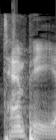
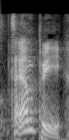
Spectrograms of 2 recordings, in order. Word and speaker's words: Tempe: That actually might be one of the biggest revelations of this whole thing, is that it's actually pronounced Tempe and not Tempe, like I've been doing for the first 30 years of my life.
